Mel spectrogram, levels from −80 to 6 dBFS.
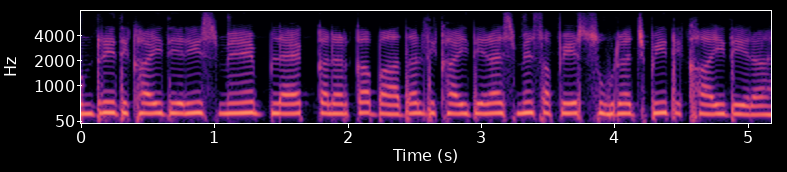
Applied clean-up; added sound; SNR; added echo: none; none; none; none.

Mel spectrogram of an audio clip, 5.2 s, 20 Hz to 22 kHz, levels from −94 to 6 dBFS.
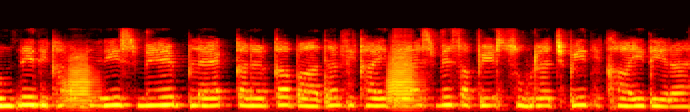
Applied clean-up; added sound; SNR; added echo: neural mask model DeepFilterNet 3.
